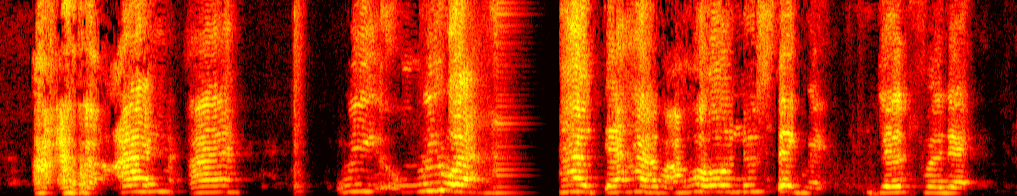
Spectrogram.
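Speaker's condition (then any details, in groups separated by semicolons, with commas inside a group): Cerebral palsy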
